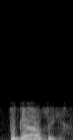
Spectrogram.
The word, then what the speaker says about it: Fugazi: We are talking about Script, Misplaced Childhood, Script for Jester's Cheer, and Fugazi. I think that's how you pronounce it. Fugazi, yep.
